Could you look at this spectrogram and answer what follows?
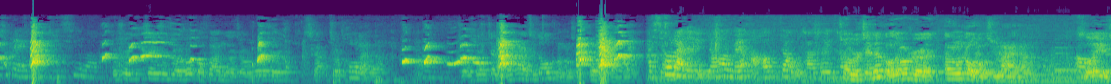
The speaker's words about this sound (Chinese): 他们两个狗肯定是家狗，所以就特别让喜欢让人摸，就是你摸我就没事了，你就摸摸它，它就不叫了，特老实，但是你一离开人，它就一直在狂吠。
